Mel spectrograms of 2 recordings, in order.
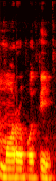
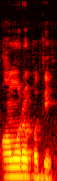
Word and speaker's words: অমরপতি: লাইনে রমাশম্ভু ব্রহ্মা মরপতি একচুি শব্দটা উচ্চারণটা হচ্ছে অমরপতি ব্রহ্মা অমরপতি অমরপতি মানে হচ্ছে ইন্দ্রদেব অমরপতি মানে স্বর্গের যে রাজা তাকে বলা হয় অমরপতি ইন্দ্রদেব ঠিক আছে এখন এখানে হচছে মরবত এক ভক্ত ব্রাহ্মণ ভক্ত শাস্ত্রের পন্ডিত সমসিত পন্ডিত সে এসে একদিন বলছে যে এক ভক্তকে জগন্নাথের ভক্তকে তুমি এটা কি বললে মরপতি বললে এটা উচ্চারণ হচ্ছে অমরপতি পরের দিন ওইদিন রাত্রেবেলায়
